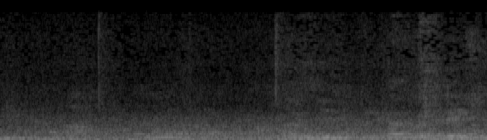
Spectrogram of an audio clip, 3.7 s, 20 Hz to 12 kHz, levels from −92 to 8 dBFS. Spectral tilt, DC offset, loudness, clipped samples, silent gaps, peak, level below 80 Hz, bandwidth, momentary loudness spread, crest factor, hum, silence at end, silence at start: -6 dB/octave; under 0.1%; -49 LUFS; under 0.1%; none; -32 dBFS; -66 dBFS; 11.5 kHz; 6 LU; 16 dB; none; 0 s; 0 s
